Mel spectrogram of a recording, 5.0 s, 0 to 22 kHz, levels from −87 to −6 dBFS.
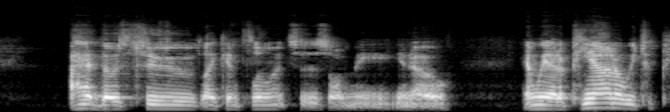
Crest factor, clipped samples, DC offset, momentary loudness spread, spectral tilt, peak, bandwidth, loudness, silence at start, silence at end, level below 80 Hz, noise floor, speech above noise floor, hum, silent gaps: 16 dB; under 0.1%; under 0.1%; 11 LU; -3.5 dB/octave; -2 dBFS; 9.2 kHz; -19 LUFS; 0.5 s; 0 s; -84 dBFS; -61 dBFS; 42 dB; none; none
